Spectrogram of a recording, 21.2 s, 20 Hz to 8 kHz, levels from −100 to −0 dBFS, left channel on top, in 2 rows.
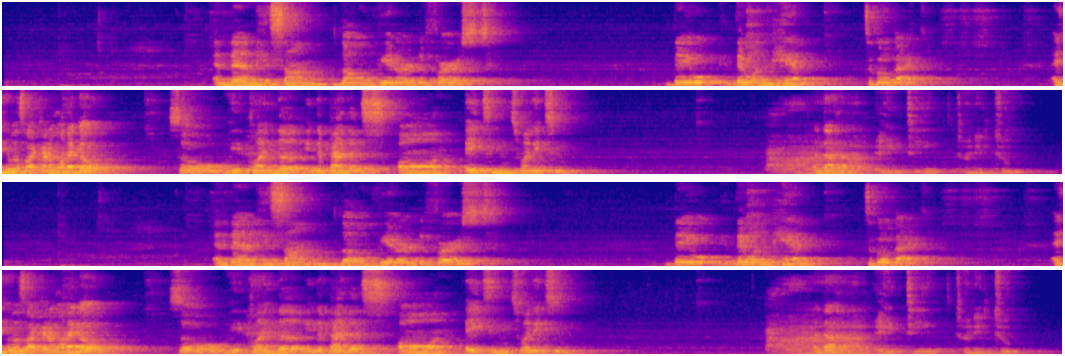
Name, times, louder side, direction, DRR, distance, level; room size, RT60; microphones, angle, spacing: voice 1, 2.1-4.9 6.6-8.1 8.6-9.2 10.5-11.7 12.3-16.3 18.7-19.2, left 1 dB, 15° left, 0 dB, 1.0 m, -22 dB
voice 2, 13.1-13.5 18.2-20.7, right 1 dB, 80° right, 2 dB, 1.4 m, -35 dB
12.0 x 4.1 x 7.0 m, 1.1 s
head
